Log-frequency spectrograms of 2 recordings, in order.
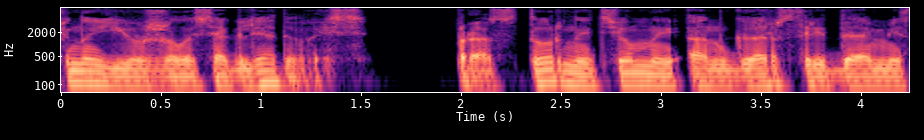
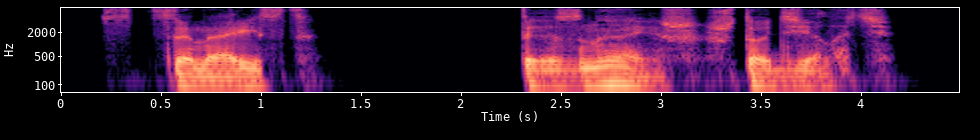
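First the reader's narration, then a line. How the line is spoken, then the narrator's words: Quiet. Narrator (Russian): тихо сказал сценарист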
